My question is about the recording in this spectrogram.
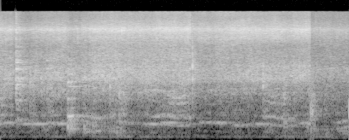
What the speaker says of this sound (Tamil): சின்ன தக்காளியில் ரெண்டு தக்காளி போட்டுக்கலாம் போட்டு நல்லா வதக்கிக்கலாம்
